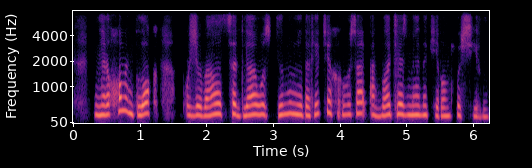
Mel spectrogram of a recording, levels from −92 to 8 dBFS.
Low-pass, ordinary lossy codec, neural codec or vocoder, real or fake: 7.2 kHz; Opus, 32 kbps; codec, 16 kHz, 0.5 kbps, FunCodec, trained on Chinese and English, 25 frames a second; fake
